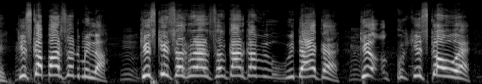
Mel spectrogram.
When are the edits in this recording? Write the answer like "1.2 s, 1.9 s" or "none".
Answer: none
